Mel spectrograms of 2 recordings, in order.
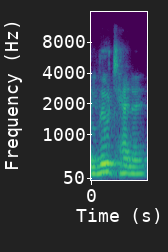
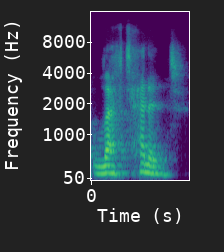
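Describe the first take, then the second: First: The first syllable sounds like 'loo'. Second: The first syllable sounds like 'left'. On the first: "like we would say down here" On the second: "you use the British pronunciation"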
